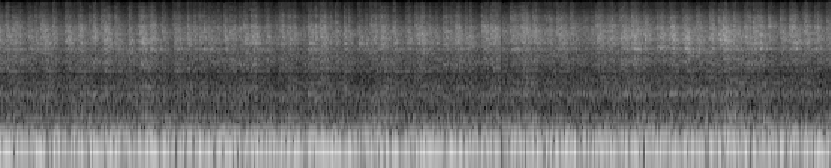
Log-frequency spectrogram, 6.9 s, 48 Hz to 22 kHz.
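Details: Holden VL Calais pro street build with 304/308 V8 and viscous fan, after fixing alternator charging: deep steady burble through loud exhaust, even firing, no misses or knocks, while running about 10 minutes to bleed coolant. Normal idle.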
